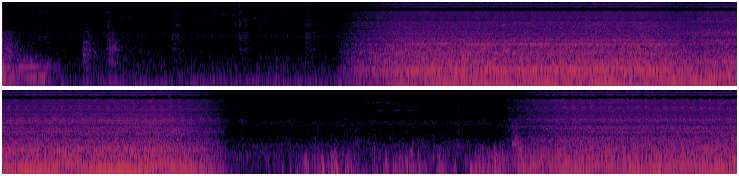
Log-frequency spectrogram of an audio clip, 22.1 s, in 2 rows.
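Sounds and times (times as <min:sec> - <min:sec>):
car engine idling: 0:05.1 - 0:14.4, 0:18.8 - 0:22.0.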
